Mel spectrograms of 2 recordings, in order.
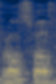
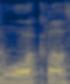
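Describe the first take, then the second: First: It begins with a 'vrots' sound, Polish style. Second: It begins with a 'war' sound, anglicized. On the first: The speaker calls it right. "it's po- the Polish correct way of saying it" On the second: The speaker calls it wrong. "it's wrong"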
